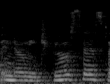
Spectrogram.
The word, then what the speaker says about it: endometriosis: you know, if you have endometriosis, did I say that right? – Yeah.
